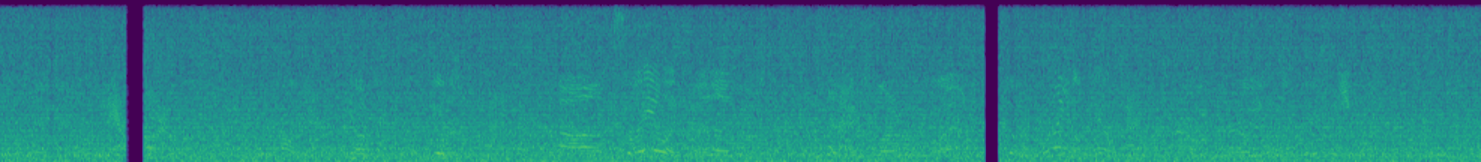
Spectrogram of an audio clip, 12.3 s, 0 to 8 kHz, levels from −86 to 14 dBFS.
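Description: From 0.0 s to the end, an echo leak runs through the speech: a second copy trails the speech by about 427 ms at roughly the same loudness. It is likely an echo canceller failing on a loudspeaker-based far end. The fixed delay sets it apart from room reverberation, which smears rather than repeats.

At 1.05 to 1.20 s and 8.20 to 8.32 s, playback stalls cut the sound for about 150 ms and 125 ms. The output likely ran short of data. Unlike packet-loss dropouts, each gap is clean silence.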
